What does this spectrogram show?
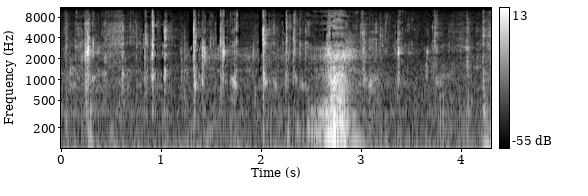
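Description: Close-miked mouth sounds of a man chewing a mouthful of noodles: a string of short, wet smacking clicks, with one short louder sound about two-thirds of the way through.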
